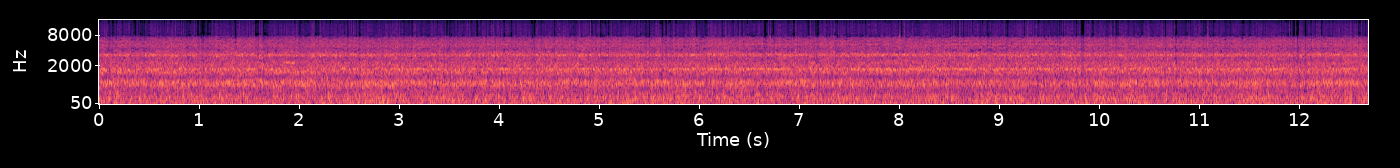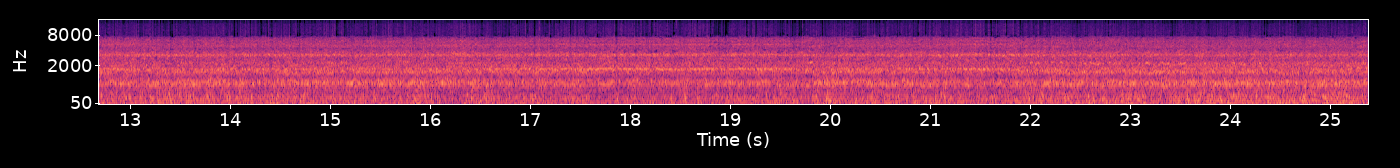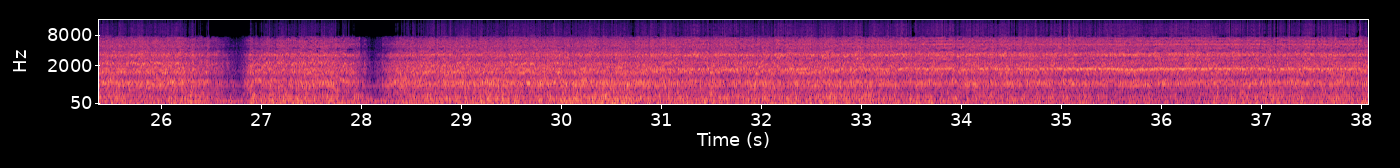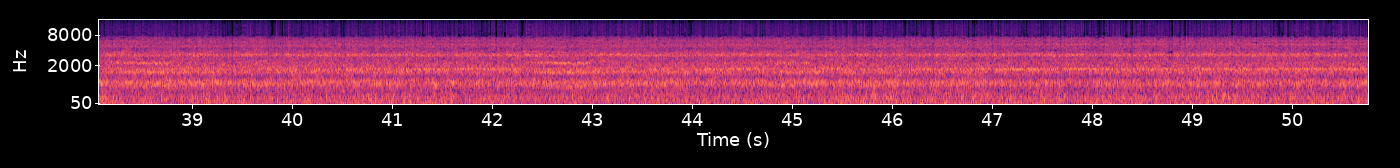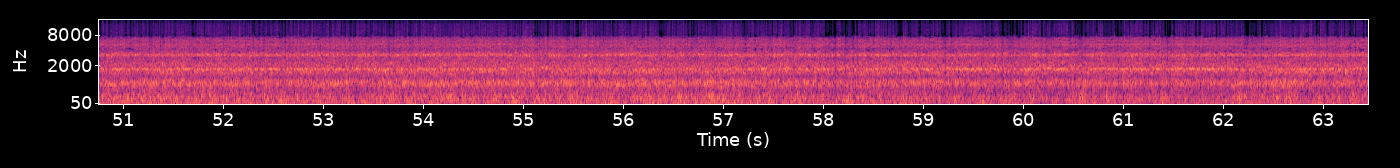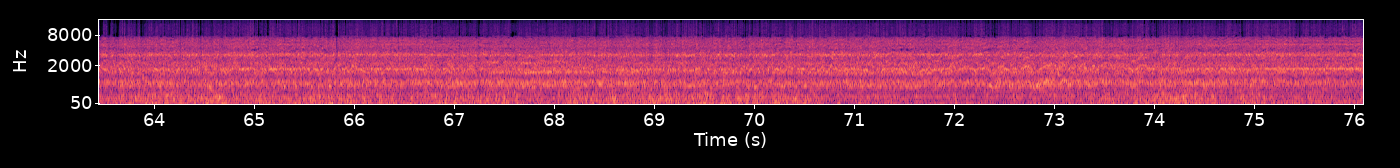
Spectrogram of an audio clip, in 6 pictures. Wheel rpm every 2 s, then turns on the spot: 230, 230, 230, 230, 230, 230, 230, 230, 230, 230, 230, 210, 210, 120, 160, 210, 220, 230, 230, 220, 230, 220, 230, 230, 230, 230, 230, 230, 230, 230, 230, 230, 220, 220, 220, 210, 230, 240.
none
